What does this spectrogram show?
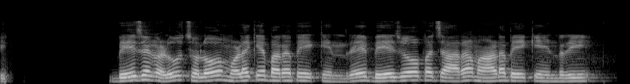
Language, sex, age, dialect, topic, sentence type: Kannada, male, 60-100, Central, agriculture, question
